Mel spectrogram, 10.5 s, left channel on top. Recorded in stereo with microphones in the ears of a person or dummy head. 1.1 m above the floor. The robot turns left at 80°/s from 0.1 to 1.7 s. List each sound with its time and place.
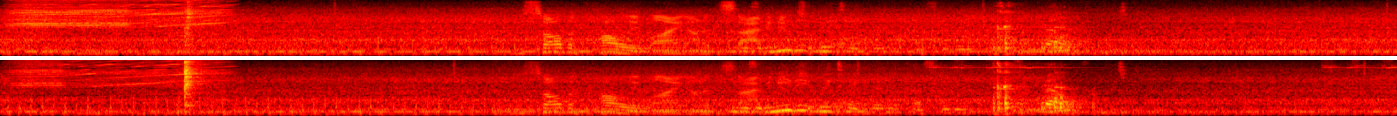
1.3 s dripping: 70° right (ahead or behind), 1.9 m; by 1.6 s 75° right (ahead or behind), 1.9 m
3.9 s a man speaking: 20° left (ahead or behind), 0.9 m
5.5 s a woman speaking: 40° right (ahead or behind), 2 m
7.5 s dishes clattering: 25° right (ahead or behind), 1.1 m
